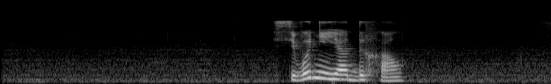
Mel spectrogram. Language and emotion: Russian, positive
